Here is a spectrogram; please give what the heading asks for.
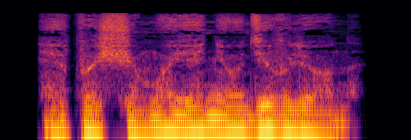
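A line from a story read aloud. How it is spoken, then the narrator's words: Harsh forced laugh. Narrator (Russian): выдавил резкий смешок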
